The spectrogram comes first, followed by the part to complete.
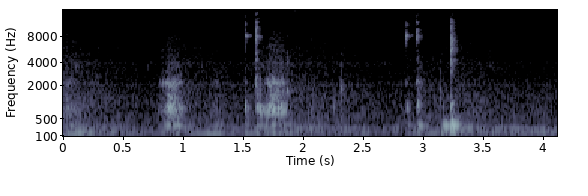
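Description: A few faint computer mouse clicks, about one and a half seconds in and again near three seconds, in near silence.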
